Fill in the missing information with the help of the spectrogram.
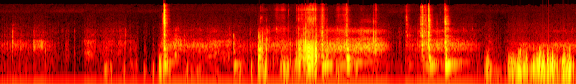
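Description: Handling noise from a phone being turned in the hand: rubbing and scraping on the microphone with a few sharp clicks. The first click comes about two seconds in, and there is a low rustle near the end.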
